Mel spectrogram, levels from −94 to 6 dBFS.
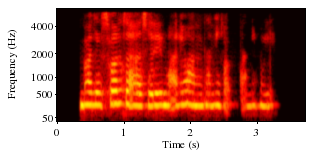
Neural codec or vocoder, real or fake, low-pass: codec, 16 kHz, 1 kbps, FreqCodec, larger model; fake; 5.4 kHz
